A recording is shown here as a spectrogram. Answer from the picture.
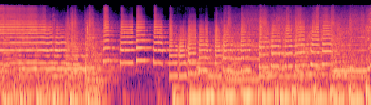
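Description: A traditional New Orleans jazz band playing live: trumpet, clarinet and trombone over banjo, string bass and drums, with the trumpet out front. About two seconds in, the low bass drops out for under a second, then the full band comes back in.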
